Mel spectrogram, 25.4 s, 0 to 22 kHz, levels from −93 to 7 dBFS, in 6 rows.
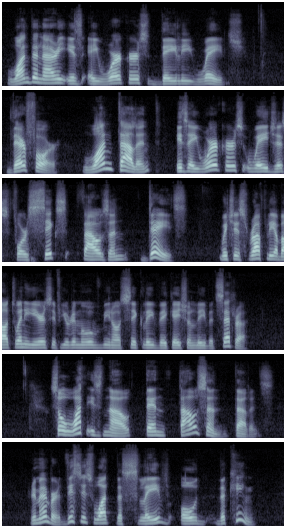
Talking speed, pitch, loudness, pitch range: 115 wpm, 145 Hz, -22 LUFS, 130-170 Hz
